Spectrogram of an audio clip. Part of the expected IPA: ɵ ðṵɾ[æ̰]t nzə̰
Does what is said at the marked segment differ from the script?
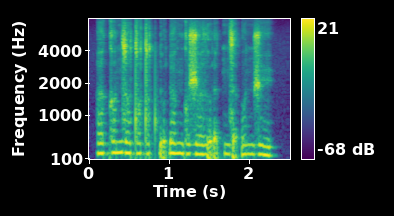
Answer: yes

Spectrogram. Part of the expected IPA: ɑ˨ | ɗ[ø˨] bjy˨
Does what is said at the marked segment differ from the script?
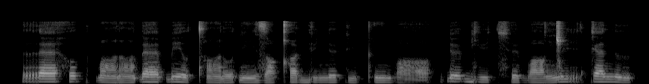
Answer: yes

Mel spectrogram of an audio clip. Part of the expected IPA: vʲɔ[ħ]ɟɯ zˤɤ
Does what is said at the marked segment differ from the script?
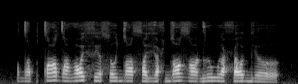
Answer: no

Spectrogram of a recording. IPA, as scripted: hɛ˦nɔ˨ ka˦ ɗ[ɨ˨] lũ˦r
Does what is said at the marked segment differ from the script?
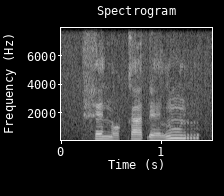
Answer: yes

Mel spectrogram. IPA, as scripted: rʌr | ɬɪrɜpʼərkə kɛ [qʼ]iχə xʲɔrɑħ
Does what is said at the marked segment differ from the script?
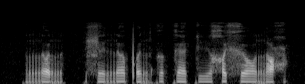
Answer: yes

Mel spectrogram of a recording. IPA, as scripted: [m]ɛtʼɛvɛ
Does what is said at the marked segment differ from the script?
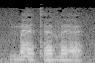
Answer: no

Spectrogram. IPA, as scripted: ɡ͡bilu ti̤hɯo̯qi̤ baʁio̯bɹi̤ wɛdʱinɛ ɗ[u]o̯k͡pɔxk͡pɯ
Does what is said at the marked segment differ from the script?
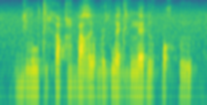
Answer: yes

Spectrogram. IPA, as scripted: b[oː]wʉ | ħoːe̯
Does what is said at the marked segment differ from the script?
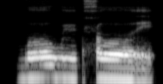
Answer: no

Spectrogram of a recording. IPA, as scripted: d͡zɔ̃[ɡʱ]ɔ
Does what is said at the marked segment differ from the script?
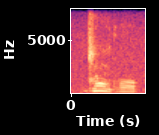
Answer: no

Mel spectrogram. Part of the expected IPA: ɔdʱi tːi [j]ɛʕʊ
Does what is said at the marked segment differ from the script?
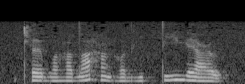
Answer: no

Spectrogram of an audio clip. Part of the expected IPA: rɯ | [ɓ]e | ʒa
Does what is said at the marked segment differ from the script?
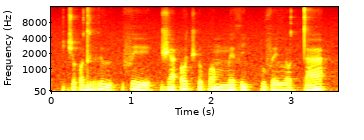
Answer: yes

